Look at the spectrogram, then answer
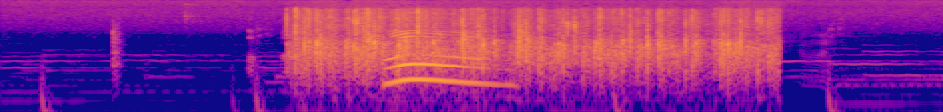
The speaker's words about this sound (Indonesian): ternyata iki anak tepuk tangan yang gini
